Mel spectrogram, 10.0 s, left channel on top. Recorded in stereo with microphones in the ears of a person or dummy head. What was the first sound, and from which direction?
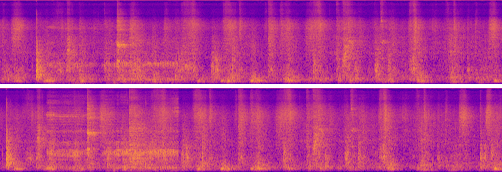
Snoring, 75° right (ahead or behind).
